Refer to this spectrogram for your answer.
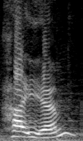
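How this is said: The letters are said with Polish letter names. "Now it's time for Poland"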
